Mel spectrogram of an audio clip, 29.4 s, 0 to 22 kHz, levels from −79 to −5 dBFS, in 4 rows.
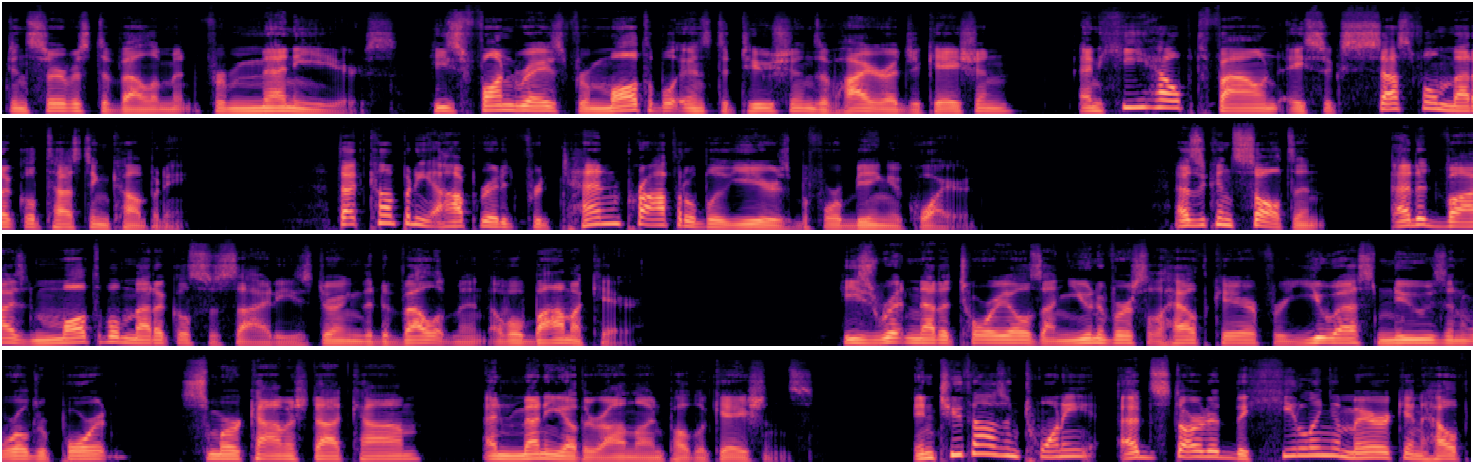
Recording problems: none

